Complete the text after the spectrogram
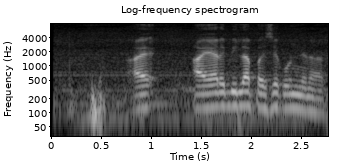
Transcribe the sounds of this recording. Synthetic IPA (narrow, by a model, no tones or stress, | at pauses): ajaɾbilapəjs̬ekoɳd̪eɽ̃aɾ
